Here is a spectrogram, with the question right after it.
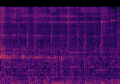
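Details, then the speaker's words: Low rumbling breath sounds with scattered fine brief crackles in a patient with bronchitis; crackles. "the breath sounds heard with bronchitis are usually fine exory crackles"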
